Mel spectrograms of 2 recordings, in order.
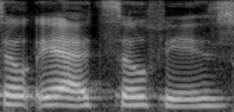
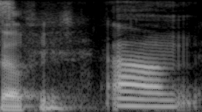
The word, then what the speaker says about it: Silfies: And like, do you say like, how do you pronounce it to people? Did I say it correctly? It's Silfies. Silfies.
